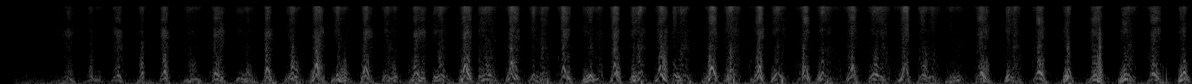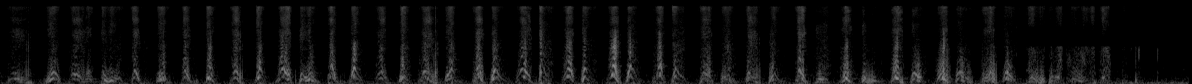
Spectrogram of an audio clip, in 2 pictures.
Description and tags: Sound of saw.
